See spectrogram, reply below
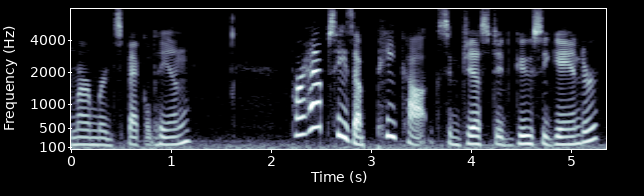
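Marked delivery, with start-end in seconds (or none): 2.2-3.7 1 gossiping voice. Acted. Gossiping goose.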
